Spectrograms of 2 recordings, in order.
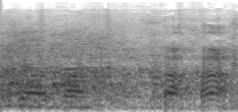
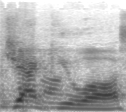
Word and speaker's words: Jaguar: no not a jaguar jagar if you're going to promote them at least learn to say it properly how am I saying Jaguar three syllables over here yeah you say you're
